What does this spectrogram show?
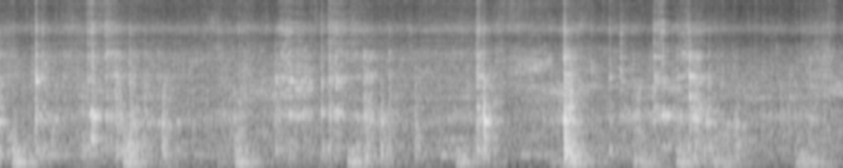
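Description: Raw chicken pieces and browned onions frying in hot oil in a metal pot, with a steady sizzle, while a metal slotted spoon stirs them and repeatedly scrapes and knocks against the pot; the loudest knocks come about halfway through and a little later.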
